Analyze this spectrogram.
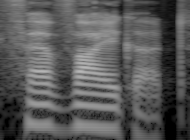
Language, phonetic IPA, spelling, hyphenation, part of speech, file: German, [fɛɐ̯ˈvaɪ̯ɡɐt], verweigert, ver‧wei‧gert, verb, De-verweigert.ogg
- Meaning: 1. past participle of verweigern 2. inflection of verweigern: third-person singular present 3. inflection of verweigern: second-person plural present 4. inflection of verweigern: plural imperative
